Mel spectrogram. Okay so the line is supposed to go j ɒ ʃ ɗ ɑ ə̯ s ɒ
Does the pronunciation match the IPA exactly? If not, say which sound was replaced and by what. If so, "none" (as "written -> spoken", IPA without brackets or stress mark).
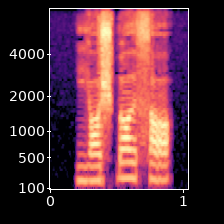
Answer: ɑ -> ɒ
